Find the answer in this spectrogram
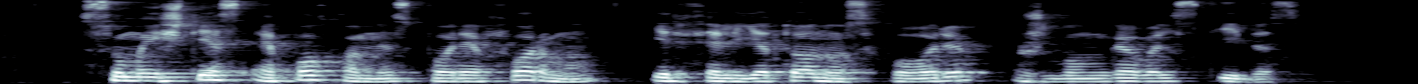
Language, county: Lithuanian, Alytus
